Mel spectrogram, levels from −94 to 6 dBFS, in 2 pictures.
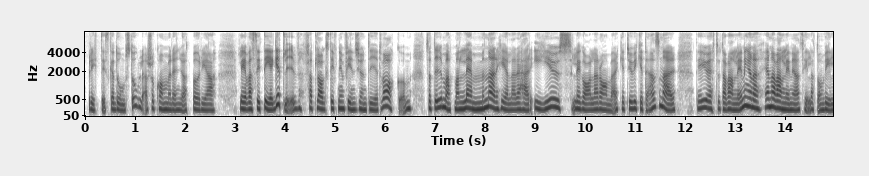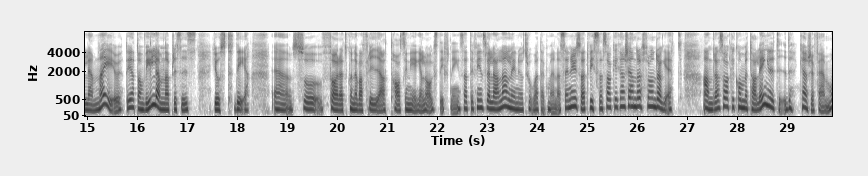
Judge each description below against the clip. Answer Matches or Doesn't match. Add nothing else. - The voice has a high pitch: Matches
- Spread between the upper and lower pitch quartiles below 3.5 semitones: Doesn't match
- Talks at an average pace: Doesn't match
